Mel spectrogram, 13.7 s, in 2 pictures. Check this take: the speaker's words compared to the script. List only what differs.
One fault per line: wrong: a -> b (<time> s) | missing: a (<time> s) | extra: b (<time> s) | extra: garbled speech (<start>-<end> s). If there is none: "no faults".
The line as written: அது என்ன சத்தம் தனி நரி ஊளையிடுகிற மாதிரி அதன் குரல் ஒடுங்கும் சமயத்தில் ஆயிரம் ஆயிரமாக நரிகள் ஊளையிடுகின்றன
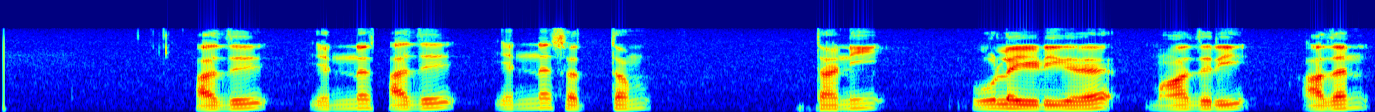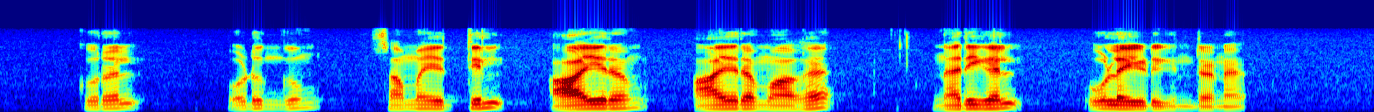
extra: அது என்ன (1.9 s)
missing: நரி (4.3 s)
